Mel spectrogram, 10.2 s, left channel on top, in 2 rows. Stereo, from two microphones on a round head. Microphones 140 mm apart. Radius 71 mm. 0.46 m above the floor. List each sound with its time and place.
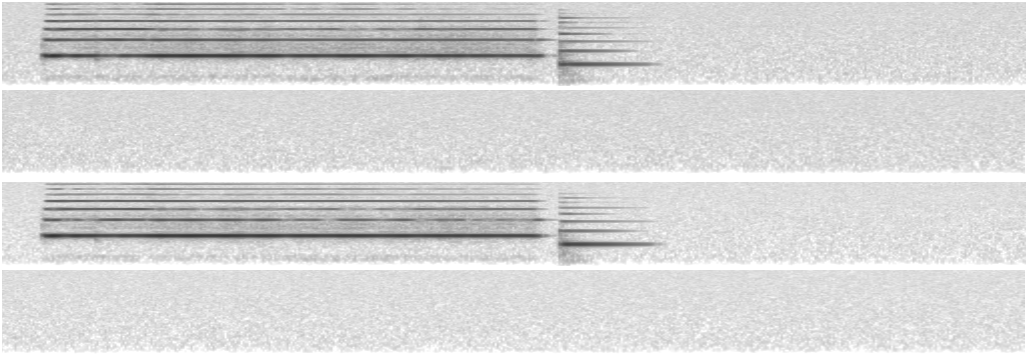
0.2 s a trumpet: centre (ahead or behind), 1.2 m
2.8 s a piano: 55° left (ahead or behind), 1.8 m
